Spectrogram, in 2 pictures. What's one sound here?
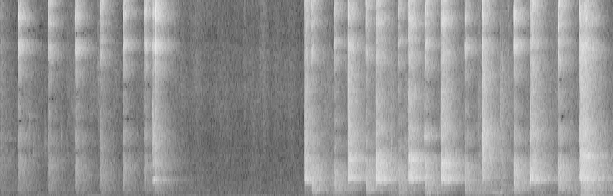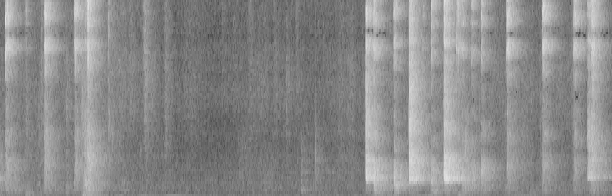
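A ball bounces back and forth across a table tennis table in quick clicks, echoing in a small room.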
